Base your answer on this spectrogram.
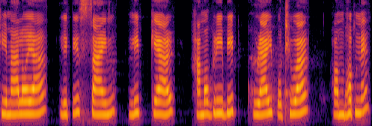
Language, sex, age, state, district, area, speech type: Assamese, female, 30-45, Assam, Dhemaji, rural, read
